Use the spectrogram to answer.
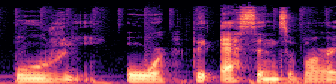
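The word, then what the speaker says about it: Orí: How do you pronounce it? Ori.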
